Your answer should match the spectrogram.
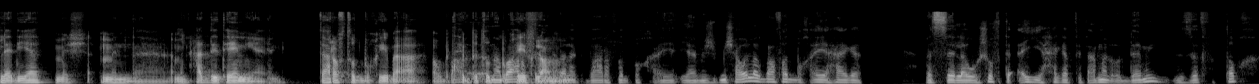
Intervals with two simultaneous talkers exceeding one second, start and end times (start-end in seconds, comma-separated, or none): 4.4-5.8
